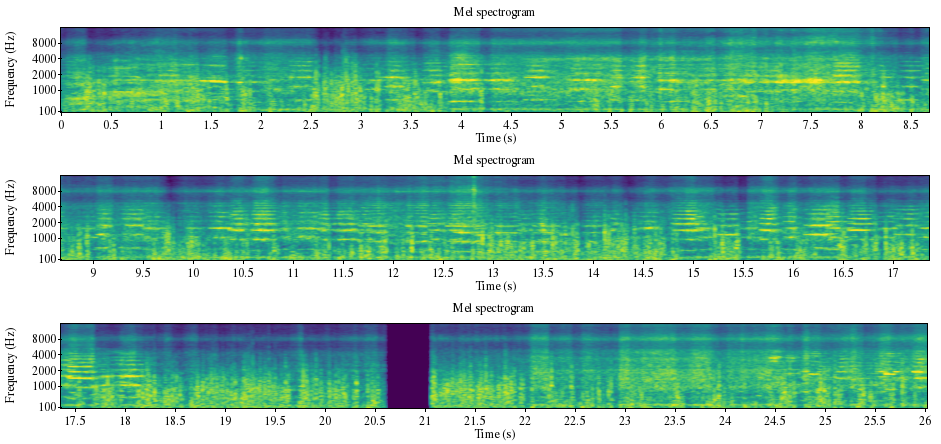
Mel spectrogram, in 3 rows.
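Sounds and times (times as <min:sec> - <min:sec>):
steady low drone: 0:00.0 - 0:15.8
bus horn melodic toots: 0:00.0 - 0:18.9, 0:23.1 - 0:26.0.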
